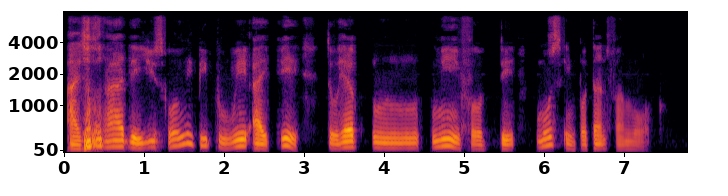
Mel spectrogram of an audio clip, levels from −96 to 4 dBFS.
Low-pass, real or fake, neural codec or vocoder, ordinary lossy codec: 7.2 kHz; fake; codec, 16 kHz, 2 kbps, FunCodec, trained on LibriTTS, 25 frames a second; AAC, 32 kbps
